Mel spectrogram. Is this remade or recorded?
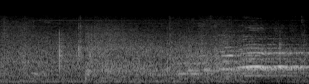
recorded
